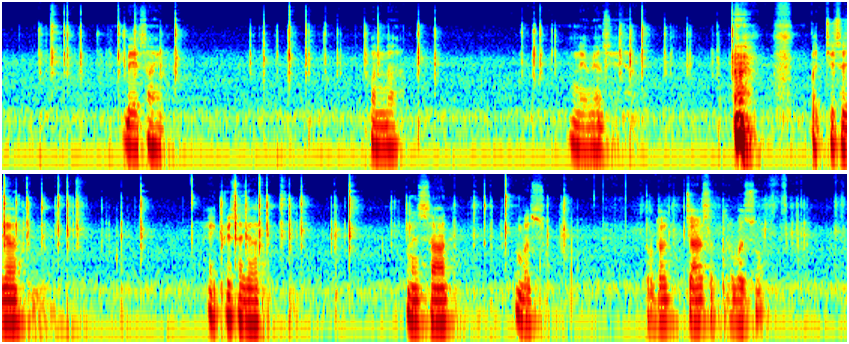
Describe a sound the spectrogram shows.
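Calculator keys click as they are pressed.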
